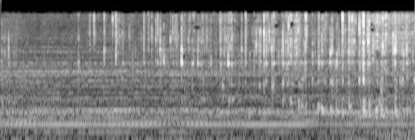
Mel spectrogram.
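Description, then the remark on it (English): A drink is poured close to the microphone, a steady stream of liquid splashing and trickling with bright, bubbly detail for a couple of seconds, with no voices. “Pour it right next to this.”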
